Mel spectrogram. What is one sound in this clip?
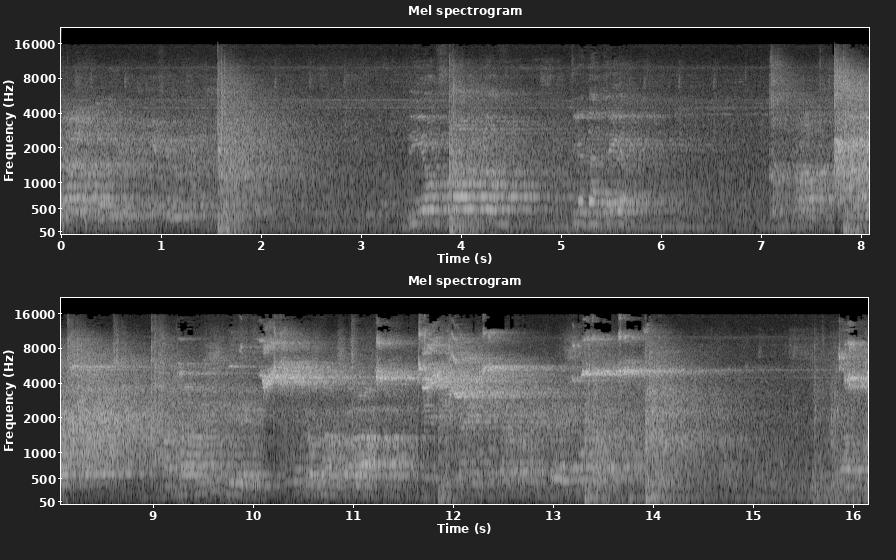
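Young men call out to each other across the hall.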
